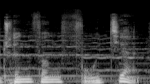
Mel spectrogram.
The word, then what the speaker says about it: 春风拂槛: 这是一个细节，刚刚说到的好妹妹乐队，他们在翻唱这歌的时候，唱的就是正确读音“ 春风拂槛”，这一点去求证的姿态，我觉得特别值得我们去肯定。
